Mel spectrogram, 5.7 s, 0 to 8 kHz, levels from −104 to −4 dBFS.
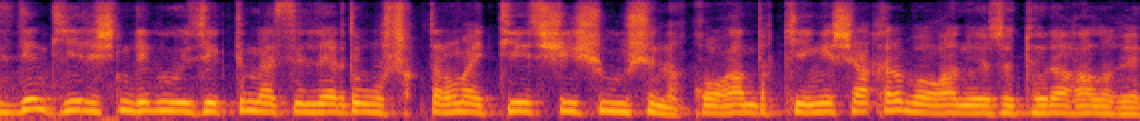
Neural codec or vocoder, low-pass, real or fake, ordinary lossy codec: codec, 16 kHz, 4 kbps, FreqCodec, smaller model; none; fake; none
